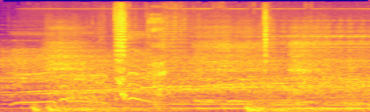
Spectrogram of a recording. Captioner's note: pants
